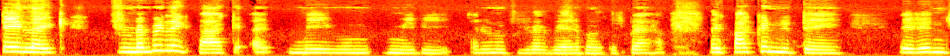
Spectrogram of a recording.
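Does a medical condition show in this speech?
Yes: deaf / hard of hearing, congenital; hard of hearing or deaf since birth; cannot hear anybody during COVID.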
